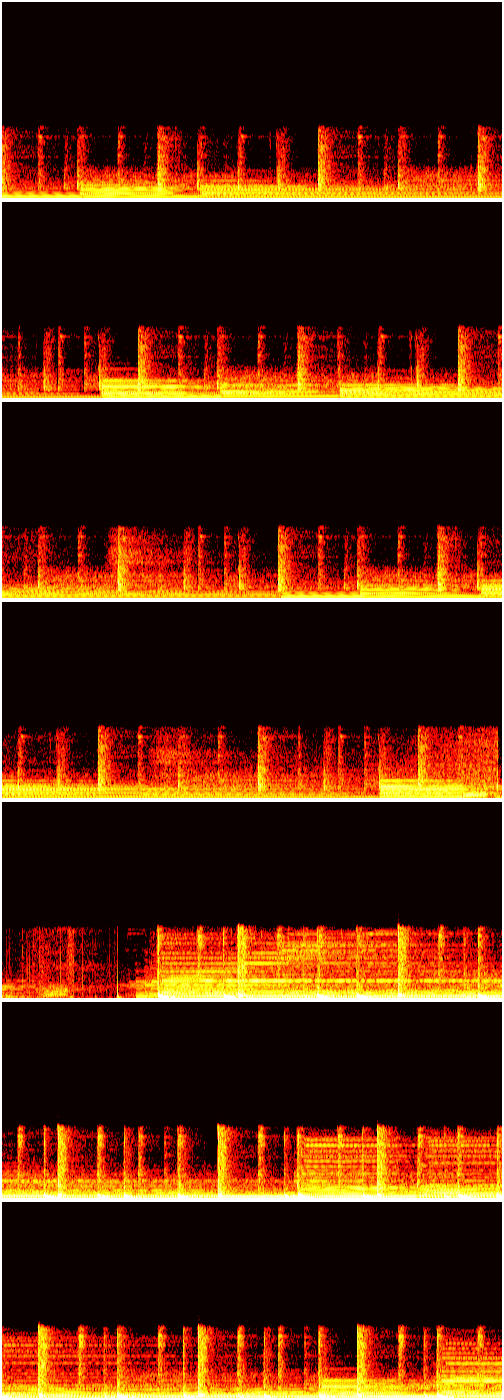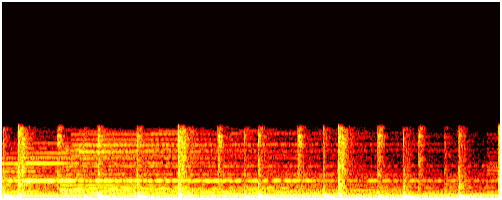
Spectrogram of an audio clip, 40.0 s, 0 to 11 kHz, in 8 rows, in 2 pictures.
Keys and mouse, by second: 0.1 shift+d, 3.0-4.8 drag, 5.9 click, 17.5 click, 19.8 Tab, 21.0 click, 23.8 Tab, 26.3-27.5 drag, 29.4 click, 30.0 click, 31.0 click, 33.0 click, 34.8 click, 35.3 click, 36.3-39.9 drag.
